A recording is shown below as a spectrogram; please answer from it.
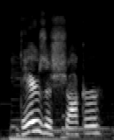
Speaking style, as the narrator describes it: Leo muttered

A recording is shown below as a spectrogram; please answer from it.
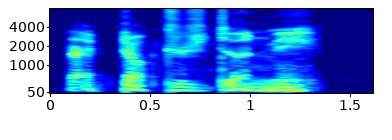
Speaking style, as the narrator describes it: he murmured

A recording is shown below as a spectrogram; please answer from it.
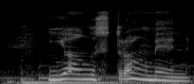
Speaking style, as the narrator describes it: Jesus' general shouted from the front of the bus

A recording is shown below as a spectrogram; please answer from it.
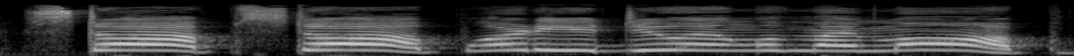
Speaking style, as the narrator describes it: somebody yell

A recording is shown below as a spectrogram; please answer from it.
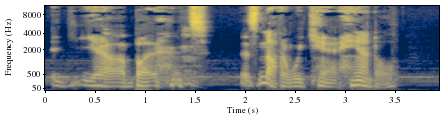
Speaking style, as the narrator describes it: I stammer

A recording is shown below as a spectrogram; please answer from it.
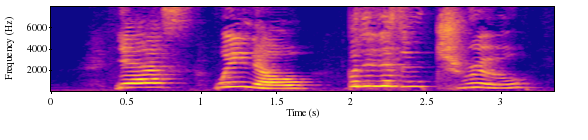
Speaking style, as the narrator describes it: they cried

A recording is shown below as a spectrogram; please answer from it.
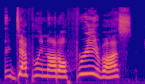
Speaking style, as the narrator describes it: shouted the voice of Sokka, emerging from below

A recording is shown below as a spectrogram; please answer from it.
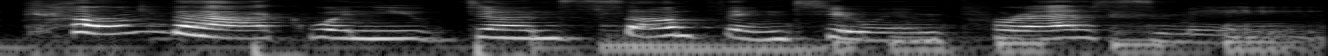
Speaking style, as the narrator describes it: Their leader, Bellbottom, laughed and said

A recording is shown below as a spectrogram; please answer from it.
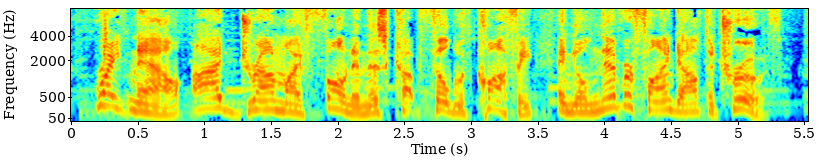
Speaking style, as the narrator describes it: she shouted

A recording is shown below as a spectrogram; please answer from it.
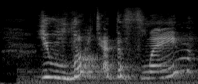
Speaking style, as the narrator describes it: she yells

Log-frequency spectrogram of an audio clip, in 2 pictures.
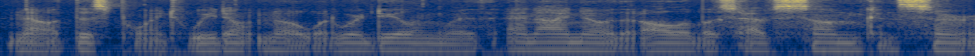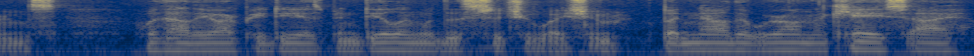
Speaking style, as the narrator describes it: The captain lowered his voice and continued

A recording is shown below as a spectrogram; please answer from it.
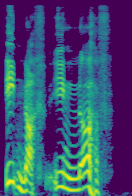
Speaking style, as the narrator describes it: groaned Philippe

